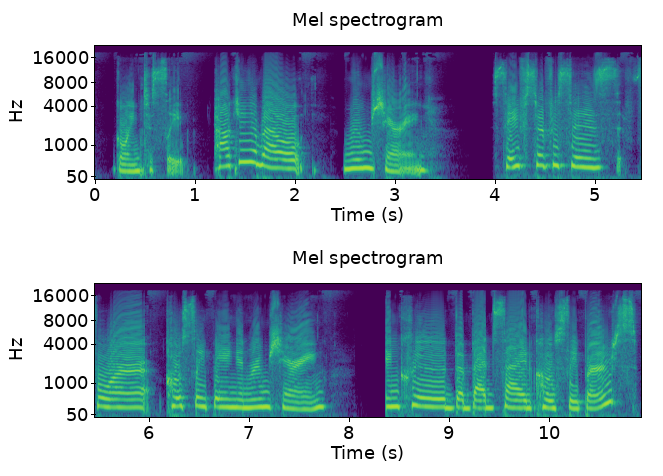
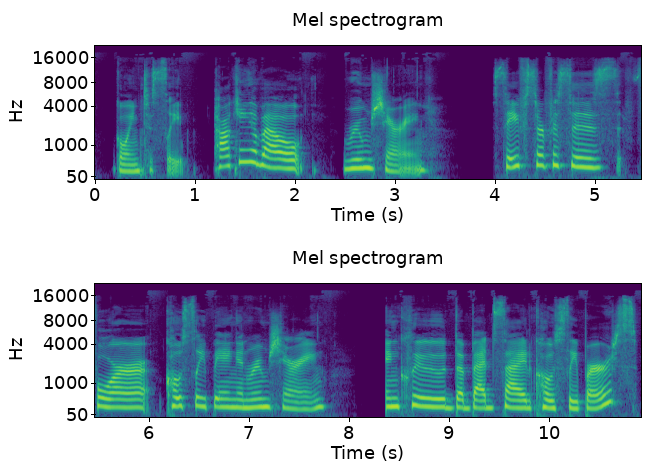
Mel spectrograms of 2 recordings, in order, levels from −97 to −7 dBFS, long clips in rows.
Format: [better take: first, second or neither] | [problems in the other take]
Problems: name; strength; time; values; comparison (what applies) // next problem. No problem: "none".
second | distortion; heavy; 7 dB below the speech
